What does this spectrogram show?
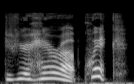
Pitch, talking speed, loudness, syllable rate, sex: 250 Hz, 180 wpm, -15 LUFS, 3.8 syllables/s, female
